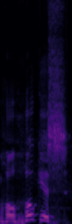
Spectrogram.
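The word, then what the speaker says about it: Ho-Ho-Kus: graduate student at six - she is from ho-ho 'kiss New Jersey it is spelled h o - h o - kay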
